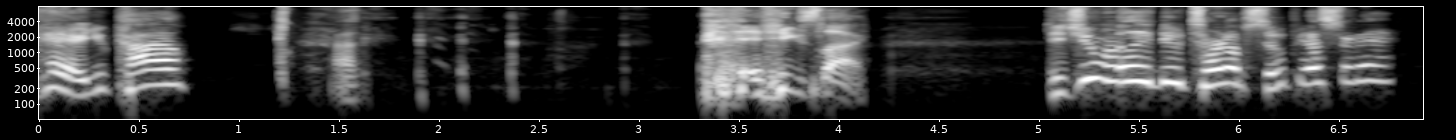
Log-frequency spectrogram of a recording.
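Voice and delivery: high-pitched incredulous questioning, imitated; lightly voiced tipsy guy accosting someone; tipsy stranger. Tipsy man quizzes the cook about soup, lightly imitated. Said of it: "he's been drinking a little bit".

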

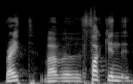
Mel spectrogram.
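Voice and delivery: normal talking voice

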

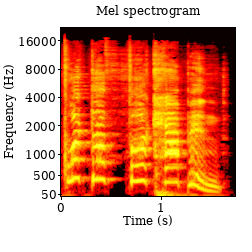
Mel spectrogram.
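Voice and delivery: high, put-on voice of confused shock; comic high-pitched dismay; baffled character voice. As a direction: squeak it out like the bucket betrayed you. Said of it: "I'll be like".

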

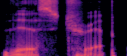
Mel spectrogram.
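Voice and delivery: low, very soft mumble; mumbled. A narrator's reading. Dad to himself with head bowed, mumbling. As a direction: mumble it under your breath. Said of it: "as he mumbled".

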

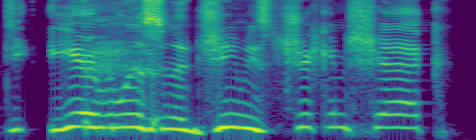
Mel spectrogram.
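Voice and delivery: high, loud Baltimore wizard voice; terrible Maryland accent. Acted. Wizard asks Adam about a band, terrible Maryland accent. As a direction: pitch up into an exaggerated Maryland accent. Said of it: "So that's his accent".

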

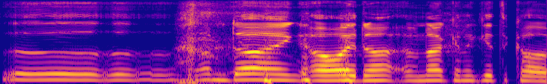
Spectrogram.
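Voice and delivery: hammed-up fake injury, pitched high; Paul Rubens. Player faking injury to get a yellow card, hammed-up moaning. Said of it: "Rubens is just trying to get the".

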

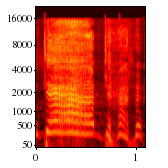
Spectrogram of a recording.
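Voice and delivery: loud, high call fading on the repeat; calling out to a father; shouting. Retold or imitated. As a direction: shout out for Dad, then ease off. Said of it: "I'm shouting".

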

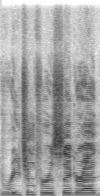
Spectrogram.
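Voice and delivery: ordinary talk, nothing marked

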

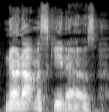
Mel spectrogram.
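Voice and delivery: normal talking voice

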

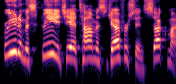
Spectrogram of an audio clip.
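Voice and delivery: put-on high-pitched kid protest; mock rebellious child voice; defiant fifth grader. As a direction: pipe up like a cheeky schoolkid.

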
